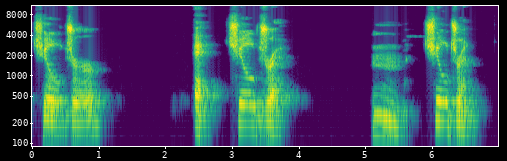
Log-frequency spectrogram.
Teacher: the Dr makes a j sound so use that J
